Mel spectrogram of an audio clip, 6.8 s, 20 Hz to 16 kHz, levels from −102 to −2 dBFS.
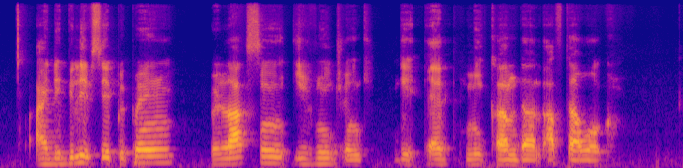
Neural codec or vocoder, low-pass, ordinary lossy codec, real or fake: codec, 44.1 kHz, 2.6 kbps, SNAC; 14.4 kHz; none; fake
